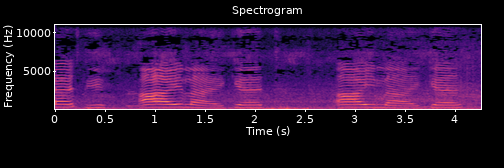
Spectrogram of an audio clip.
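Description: A young boy singing a rhyme in a high sing-song voice, with drawn-out sliding notes about a second in and again about three seconds in.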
